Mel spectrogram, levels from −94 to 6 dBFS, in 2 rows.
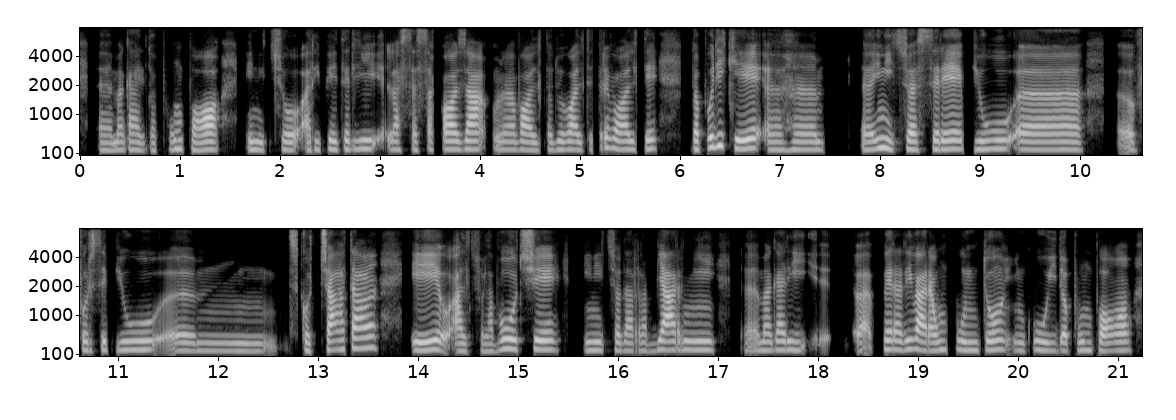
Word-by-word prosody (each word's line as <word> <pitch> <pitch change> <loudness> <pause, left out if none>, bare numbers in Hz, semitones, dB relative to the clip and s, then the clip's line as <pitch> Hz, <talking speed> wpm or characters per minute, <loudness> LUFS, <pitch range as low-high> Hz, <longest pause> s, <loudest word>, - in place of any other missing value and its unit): ehm, 170 -1 -5
magari 180 0 -2
dopo 170 +2 -13
un 200 - 0
po' 180 0 +5 0.3
inizio 180 0 -2
a - - -3
ripetergli 195 +1 -2
la 185 - -3
stessa 180 0 -7
cosa 190 0 +4
una 185 0 -3
volta, 180 -2 0
due 185 +2 -3
volte, 185 -2 -1
tre 235 -2 -3
volte 200 0 0 0.3
dopodiché, 215 0 +4
eh 180 0 -3
ehm, 180 0 -1 0.4
e 180 0 +1
inizio 205 -3 +1
a - - +6
essere 195 +1 +2
più, 200 +2 -1
ehm 185 -1 +3 0.4
o - - -2
forse 195 +2 -3
più, 205 +2 -1
ehm, 180 -1 -4
scocciata 215 +7 +2 0.3
e 195 +2 +5
o - - +1
alzo 175 0 -2
la 170 - -5
voce, 215 0 +3 0.3
inizio 190 0 -3
ad 185 - -7
arrabbiarmi, 200 +2 +2 0.3
ehm, - - -5
magari, 200 +1 -1
ehm 455 +2 -13 0.2
a - - -1
per 215 -1 +1
arrivare 205 -1 +4
a 180 - +5
un 200 +3 -2
punto 200 0 0
in 185 -4 -7
cui 190 -1 -3
dopo 185 +1 -2
un 195 0 -3
po', 190 +1 +2
190 Hz, 150 wpm, -22 LUFS, 180-205 Hz, 0.4 s, a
